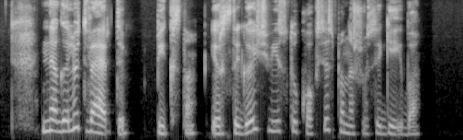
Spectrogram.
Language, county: Lithuanian, Šiauliai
